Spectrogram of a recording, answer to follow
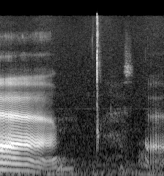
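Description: A man's drawn-out hesitation sound, an "eh", for about the first second, then a single sharp click.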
